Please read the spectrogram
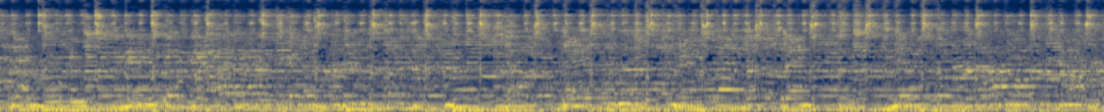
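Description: Live acoustic band music, amplified: strummed acoustic guitars over a steady, lively beat.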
